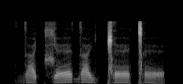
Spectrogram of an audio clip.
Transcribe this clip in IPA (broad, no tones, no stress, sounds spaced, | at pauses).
d a t͡ɕ ɛ d a j ǁ ɛ ǀ ɛ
